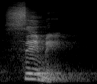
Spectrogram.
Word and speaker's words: sêmen: Olha lá, sêmen. Qual é a sílaba mais forte? Lógico. A penúltima, tá certo?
